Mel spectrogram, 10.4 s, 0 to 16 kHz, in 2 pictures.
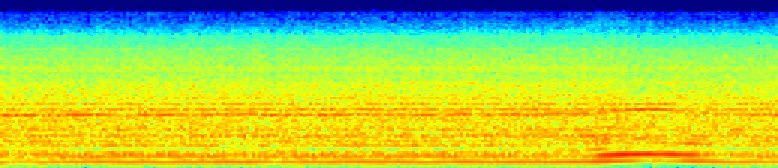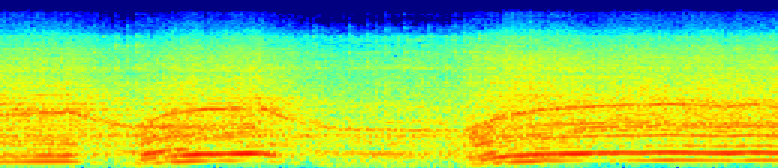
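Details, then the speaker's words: Husqvarna 125BV leaf blower two-stroke after carburetor replacement (previously wouldn't prime or start): steady buzz dipping and surging with throttle, slightly uneven pickup; best it has run in a while, owner thinks it may need slight carb adjustment; normal running. "all right well I'll be honest with you that's the best that saw or that saw that's the best that blower has rain in um quite some time sounds like it could use a little bit of adjustment but I'm not too worried about it"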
